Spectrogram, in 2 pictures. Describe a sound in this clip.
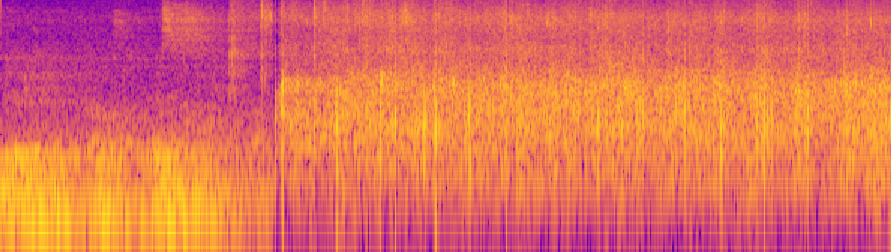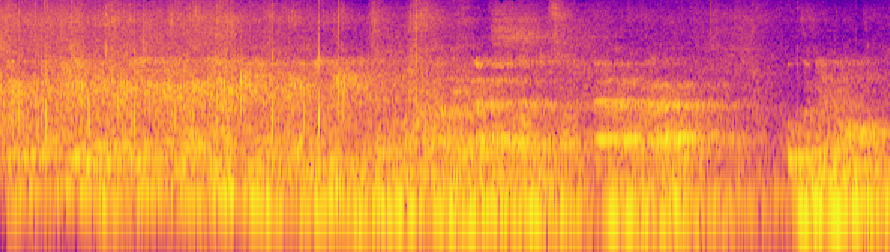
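A man speaks calmly through a microphone and loudspeaker in a large echoing hall.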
